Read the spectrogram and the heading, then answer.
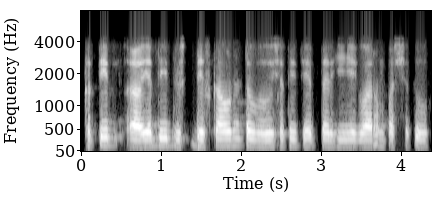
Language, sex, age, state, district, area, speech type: Sanskrit, male, 18-30, Rajasthan, Jaipur, urban, conversation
